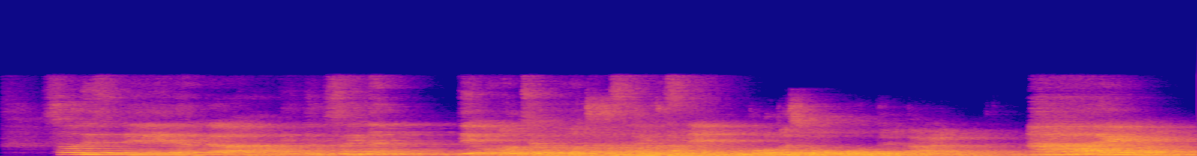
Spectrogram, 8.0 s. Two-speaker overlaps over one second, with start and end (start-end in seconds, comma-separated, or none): 3.3-4.8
